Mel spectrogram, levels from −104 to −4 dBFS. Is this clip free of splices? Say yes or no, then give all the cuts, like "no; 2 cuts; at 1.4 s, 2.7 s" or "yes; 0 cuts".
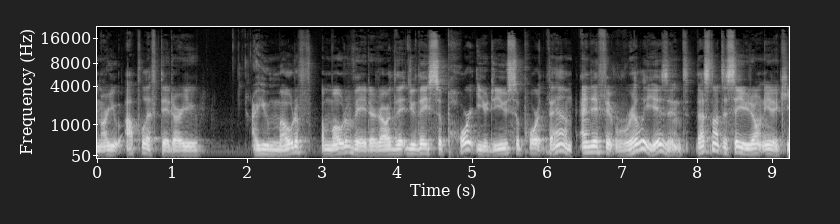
no; 1 cut; at 6.3 s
